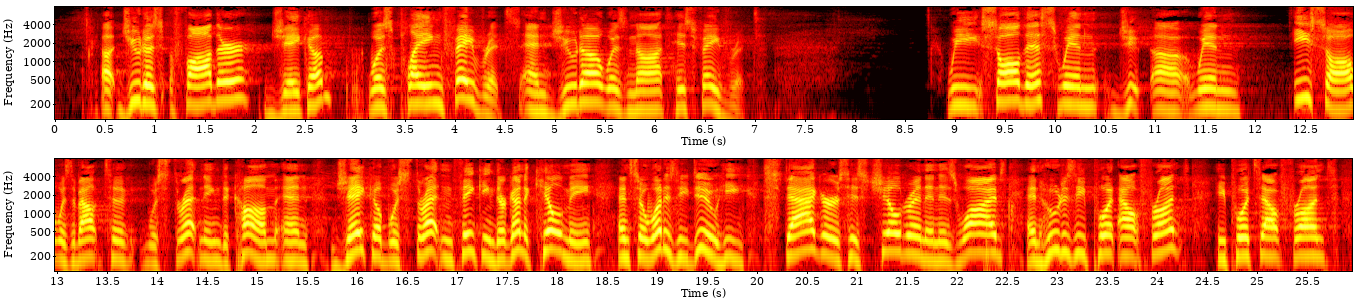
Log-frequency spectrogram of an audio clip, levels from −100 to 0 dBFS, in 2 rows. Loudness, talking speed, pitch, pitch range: -21 LUFS, 145 wpm, 195 Hz, 170-220 Hz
